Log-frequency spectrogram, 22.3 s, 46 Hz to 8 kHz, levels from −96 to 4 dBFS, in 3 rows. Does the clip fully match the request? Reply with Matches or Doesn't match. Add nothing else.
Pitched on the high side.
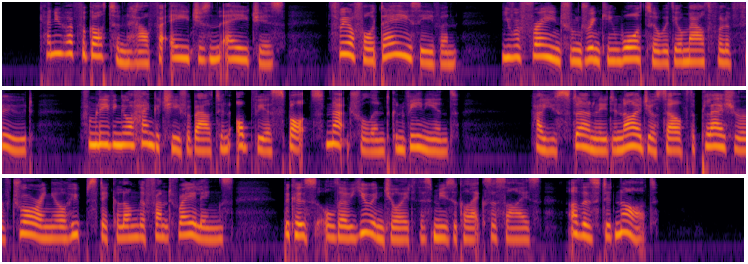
Matches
